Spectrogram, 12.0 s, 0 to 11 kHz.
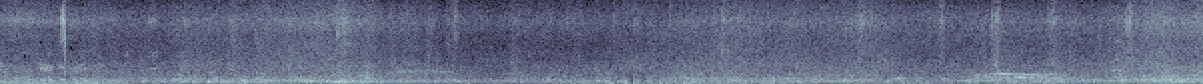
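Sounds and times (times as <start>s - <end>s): wind buffeting microphone: 0.0s - 1.4s, 4.0s - 12.0s
ocean surf washing onto beach: 0.0s - 12.0s.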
